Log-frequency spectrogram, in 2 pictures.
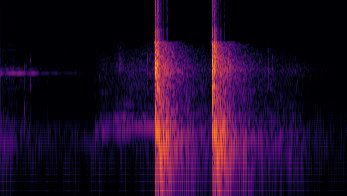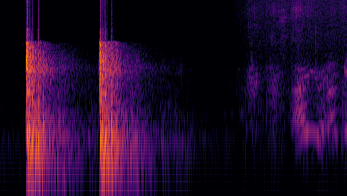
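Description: Four pistol shots fired in two quick pairs, the shots in each pair under a second apart and the pairs about three seconds apart, each shot echoing briefly.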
